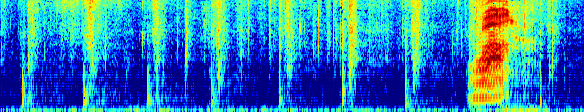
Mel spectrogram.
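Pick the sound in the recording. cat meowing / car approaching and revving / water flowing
cat meowing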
